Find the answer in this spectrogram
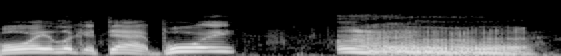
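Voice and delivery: thrilled, gushing, excited, swooping exclamations. Filming a walleye just caught, the speaker reacts, excited. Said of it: "I'm so excited".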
